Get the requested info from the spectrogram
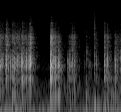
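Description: RGD Rover transistor radio crackling and scratching irregularly through its speaker as its side thumbwheel control is turned. This is the sign of a dodgy contact in the control, which the owner takes for a bad contact or a pot that has fallen apart.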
